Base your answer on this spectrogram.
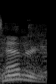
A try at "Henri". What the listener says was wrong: No, they want the French pronunciation. Is it the English or French? He said it's the French way. So almost like, Henri Richard.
